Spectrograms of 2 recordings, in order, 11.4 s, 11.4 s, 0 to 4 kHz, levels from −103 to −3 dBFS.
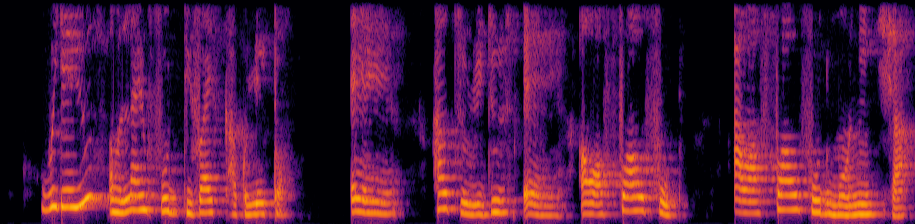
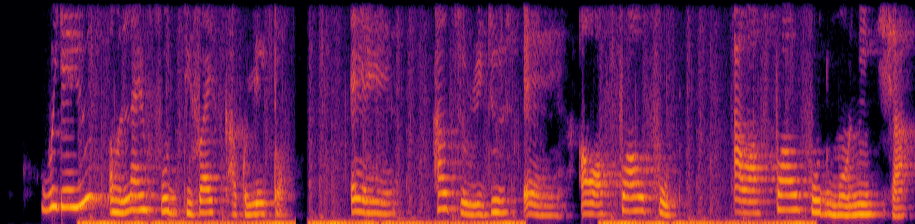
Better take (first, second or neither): first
